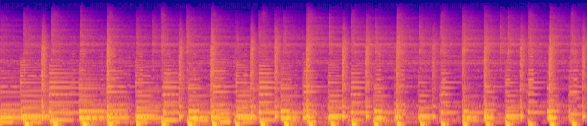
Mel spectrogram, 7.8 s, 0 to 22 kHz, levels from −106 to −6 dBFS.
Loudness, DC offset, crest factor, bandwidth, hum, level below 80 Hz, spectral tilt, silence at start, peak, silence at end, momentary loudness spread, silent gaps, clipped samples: -23 LUFS; under 0.1%; 16 dB; 15.5 kHz; none; -26 dBFS; -5 dB/octave; 0 s; -4 dBFS; 0 s; 4 LU; none; under 0.1%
